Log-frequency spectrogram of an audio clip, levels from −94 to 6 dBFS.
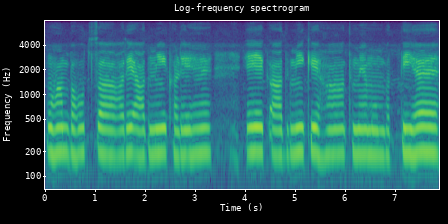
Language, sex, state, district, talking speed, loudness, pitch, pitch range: Hindi, male, Jharkhand, Deoghar, 105 wpm, -16 LUFS, 190 Hz, 185-195 Hz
